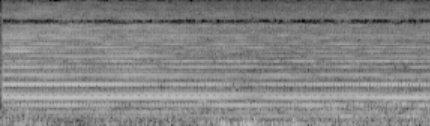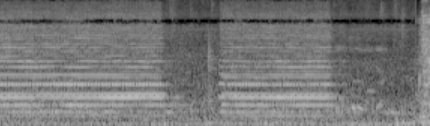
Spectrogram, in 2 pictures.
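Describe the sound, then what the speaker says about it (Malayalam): The Rameswaram–Tambaram Express departs Rameswaram on its inaugural run over the new Pamban Bridge, its horn blaring loud and continuous for over ten seconds above the rumble of the train, dropping briefly near the end. "വർഷങ്ങൾക്ക് ശേഷം രാമേശ്വരത്ത് നിന്ന് ഒരു ട്രെയിൻ പുറപ്പെടുകയാണ്"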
